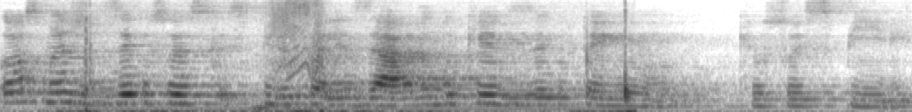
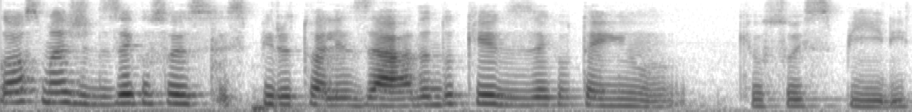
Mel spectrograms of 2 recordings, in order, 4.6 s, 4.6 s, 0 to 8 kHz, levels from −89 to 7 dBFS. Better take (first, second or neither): second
